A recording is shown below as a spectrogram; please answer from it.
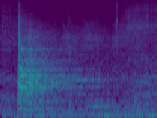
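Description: A single metallic clank from the Smith machine's steel bar and frame, ringing and fading over about a second.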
